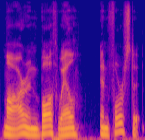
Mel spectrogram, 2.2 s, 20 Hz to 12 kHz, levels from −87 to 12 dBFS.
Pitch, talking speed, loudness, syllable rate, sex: 115 Hz, 135 wpm, -15 LUFS, 4.4 syllables/s, male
